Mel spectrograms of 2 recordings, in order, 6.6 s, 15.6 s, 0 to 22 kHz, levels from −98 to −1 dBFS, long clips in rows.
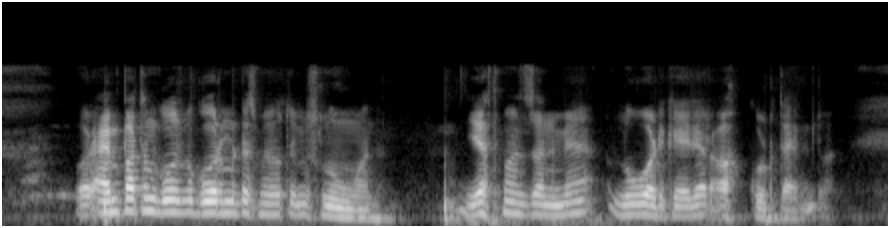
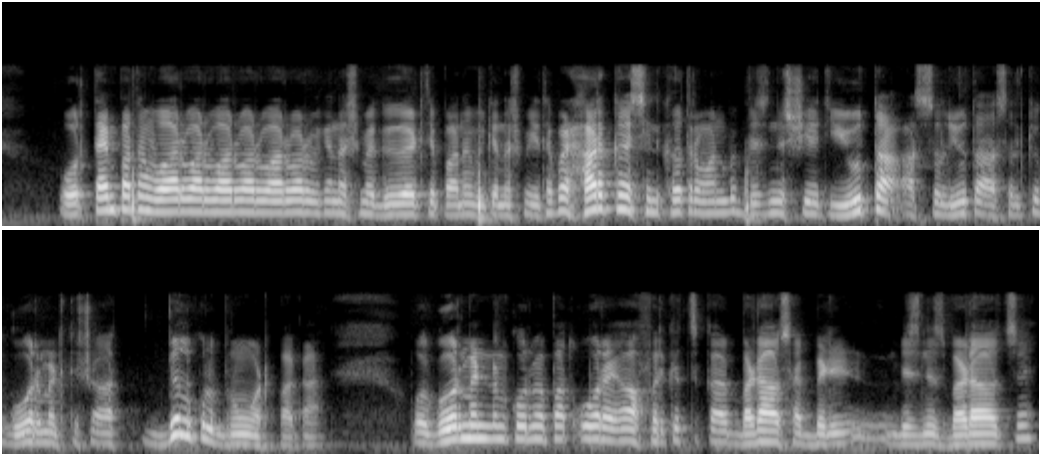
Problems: background sounds at intervals, background conversations at intervals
